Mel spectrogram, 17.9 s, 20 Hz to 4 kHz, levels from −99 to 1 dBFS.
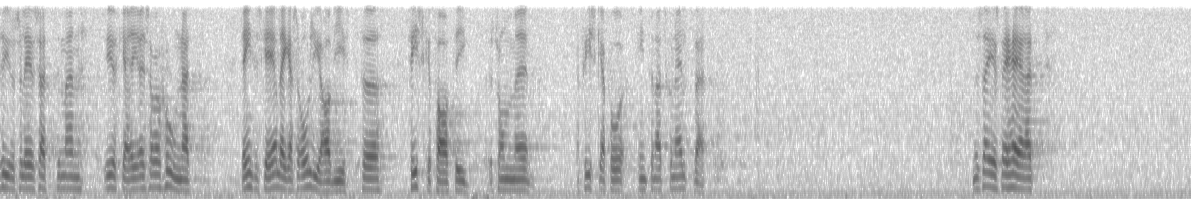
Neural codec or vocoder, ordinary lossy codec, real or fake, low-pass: none; none; real; 3.6 kHz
